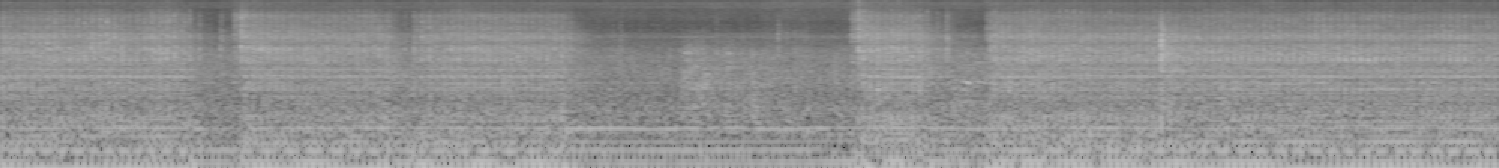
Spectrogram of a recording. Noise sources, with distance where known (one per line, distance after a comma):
jackhammer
